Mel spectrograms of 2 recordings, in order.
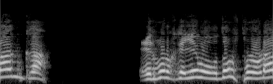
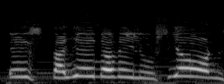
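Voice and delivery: voz de José Luis imitada; 7 dB quieter than usual. Retold or imitated. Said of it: "seguro que estará diciendo".

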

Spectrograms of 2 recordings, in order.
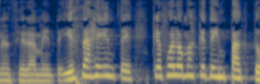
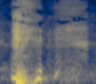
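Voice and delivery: short burst of nervous laughter; 4 dB louder than usual. Retold or imitated. Nervous laugh retelling being stuck in the car. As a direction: laugh from nerves. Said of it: "me empiezo a reír porque los nervios".

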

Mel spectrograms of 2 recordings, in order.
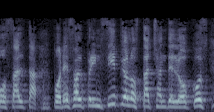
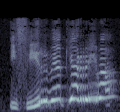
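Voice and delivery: higher, surprised question from the stranger; amazed seatmate; 12 semitones higher than usual. Retold or imitated. Passenger next to him asks, higher and amazed. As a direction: play the astonished passenger.

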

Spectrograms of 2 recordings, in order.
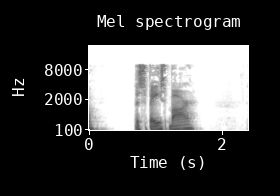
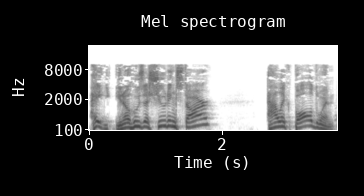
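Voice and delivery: ordinary talk

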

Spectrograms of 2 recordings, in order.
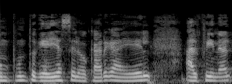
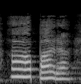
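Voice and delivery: mock shock; 9 semitones higher, slower than usual. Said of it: "es como".

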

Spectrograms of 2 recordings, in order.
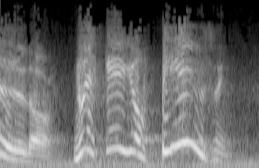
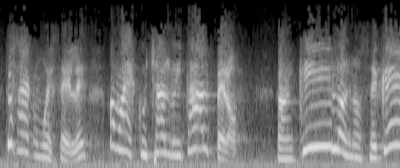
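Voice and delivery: hurried soothing quote; 4 semitones lower, faster than usual. Retold or imitated. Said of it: "A decirle".

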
